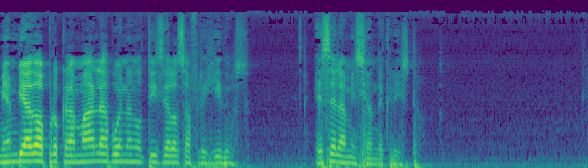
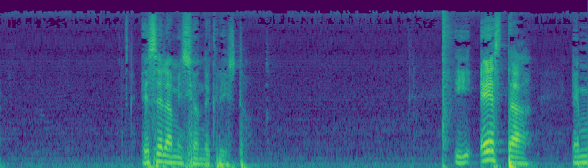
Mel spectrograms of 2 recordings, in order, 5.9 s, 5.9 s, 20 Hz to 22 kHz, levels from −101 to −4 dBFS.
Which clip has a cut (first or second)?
first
